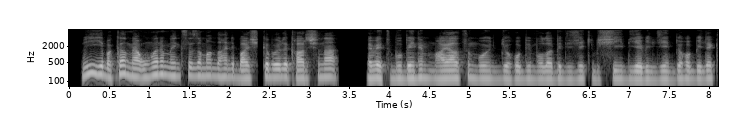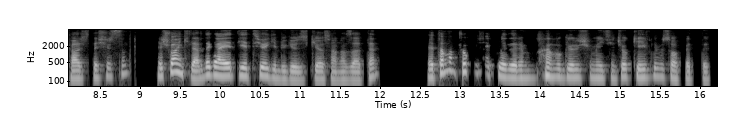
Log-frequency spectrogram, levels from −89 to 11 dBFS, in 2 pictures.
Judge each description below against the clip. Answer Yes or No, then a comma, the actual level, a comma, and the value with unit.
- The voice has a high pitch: No, low, 130 Hz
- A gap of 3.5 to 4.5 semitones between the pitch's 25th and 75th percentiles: Yes, average, 3.8 semitones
